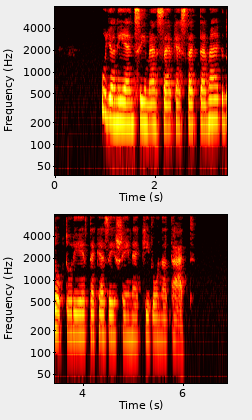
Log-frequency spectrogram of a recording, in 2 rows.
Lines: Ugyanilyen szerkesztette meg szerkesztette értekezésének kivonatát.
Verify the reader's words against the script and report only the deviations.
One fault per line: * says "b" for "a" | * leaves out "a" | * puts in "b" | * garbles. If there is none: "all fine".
* puts in "címen"
* says "doktori" for "szerkesztette"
